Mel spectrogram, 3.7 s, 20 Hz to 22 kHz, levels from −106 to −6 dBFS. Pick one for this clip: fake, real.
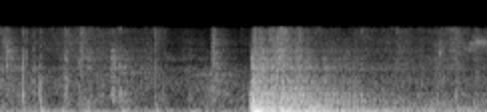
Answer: fake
